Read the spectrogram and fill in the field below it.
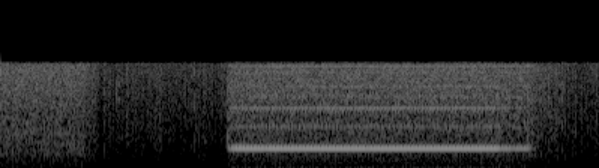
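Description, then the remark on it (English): A call to a woman rings out over a phone line: a single steady ringback tone lasting about two seconds, thin and telephone-filtered, after a moment of quiet line hiss. No one speaks. “Okay, let me give her a call so she can share what she may need even within a community.”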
